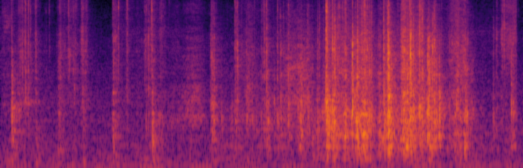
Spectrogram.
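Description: A Mylar bag crinkling as crisp freeze-dried French toast slices are handled and slid into it, with scattered light clicks and taps. The crinkling is loudest and densest from about four seconds in.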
